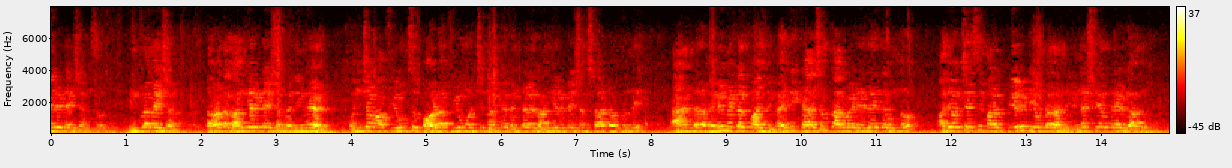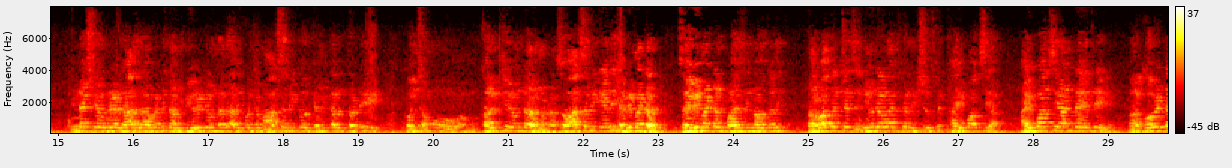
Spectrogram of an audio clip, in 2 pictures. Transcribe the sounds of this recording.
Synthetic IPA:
ɾiʈeːʂɐns | inpʰlɐmeːʃɐn | t̪ɐɾʋaːt̪ɐlɐŋɡeɾiʈeːʃɐnɐiŋɡeɐɳɖiko̞ɲt͡ʃemaːpʰjuːmspɐwɾɖɐɾpʰjuːmʋɐt͡ʃːind̪ɐɳʈe̞ːʋeɳʈɐelɐŋɡeɾiʈeːʃɐnssʈaːɾʈɐwt̪und̪i | ɐːɳɖɦe̞ʋimeɳʈɐlpaːliʈiʋɐjt̪ekaːɾsɐmkaːɾbɐjɽeːd̪ɐjt̪e̞ːund̪o̞ː | ɐd̪iʋɐt͡ʃːe̞ːsimɐnɐkupjuːɾiʈiuɳʈad̪ɐɳɖiːɳɖɐsʈɾijɐlɡɾeːɖkaːd̪u | iɳɖɐsʈɾijɐlɡ̪ɾeːɖkaːd̪ukaːbɐʈːit̪aːnɐpjuːɾiʈiːuɳɖɐd̪iɐd̪ikoɲt͡ʃemaːɾsɐnikkemiʈɐlt̪o̞ːʈi | koɲt͡ʃemukɐɾind͡ʒiuɳʈaːɾɐnimaːʈɐsoːaːɾsɐnikeːd̪iɦeʋimeɳʈɐl | soːɦeʋimeɳʈɐlpaːd͡ʒiʈiŋɡɐwut̪und̪i | t̪ɐɾʋaːt̪ɐot͡ʃːe̞ːsinjuːd͡ʒɐlaːd͡ʒikɐliʃjuːspiʈɦɐjpaːksija | hɐjpaːksijaɐɳɖeniɡoːʋiʈ

